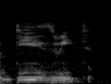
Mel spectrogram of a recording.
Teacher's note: there in the middle you're hearing a little bit of a z sound · Since the H is silent, we're making a connection, it's called une liaison, with that X by making a Z sound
